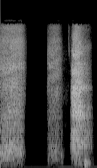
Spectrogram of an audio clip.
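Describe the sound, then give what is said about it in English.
Breathing exercise of a double inhale followed by a fast exhale, heard as three breathy bursts with no voice: a long first breath, a shorter second one, then a loud, rushing final breath. “inhale to that furthest point, and then you take another inhale, and you kind of fill up the lungs, and then you breathe that out fast.”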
